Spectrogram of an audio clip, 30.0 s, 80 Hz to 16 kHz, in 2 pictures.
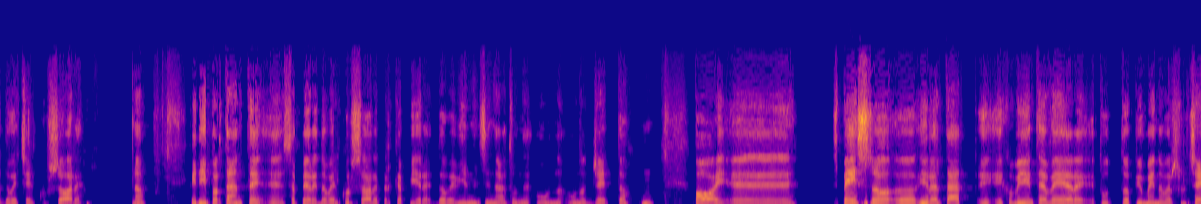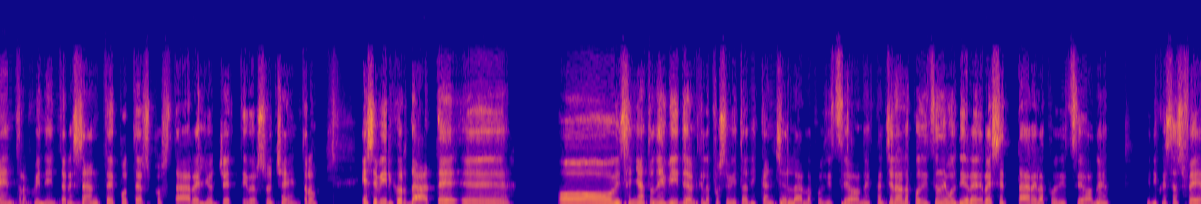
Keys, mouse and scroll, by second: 21.0-22.3 drag.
